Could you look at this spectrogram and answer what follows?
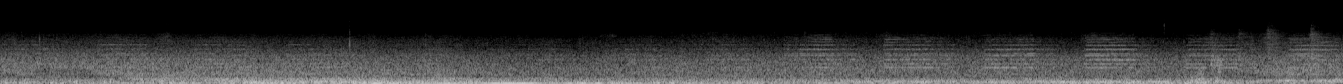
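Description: City street traffic: a steady low rumble of passing vehicles that swells around the middle. In the second half come a series of short, steady-pitched tones, repeated several times.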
